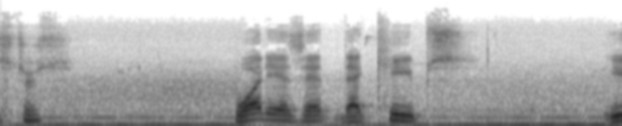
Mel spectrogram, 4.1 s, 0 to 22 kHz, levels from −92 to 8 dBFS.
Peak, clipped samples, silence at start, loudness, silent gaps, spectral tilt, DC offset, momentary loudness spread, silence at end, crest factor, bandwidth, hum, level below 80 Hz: -4 dBFS; under 0.1%; 0 s; -21 LUFS; none; -6 dB/octave; under 0.1%; 18 LU; 0 s; 18 dB; 13 kHz; none; -32 dBFS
